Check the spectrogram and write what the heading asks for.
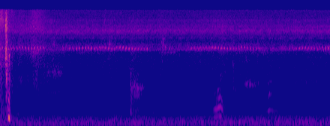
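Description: Insects trilling steadily on one high-pitched note over low outdoor background noise, with a short voice sound at the very start and faint snatches of distant voices.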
